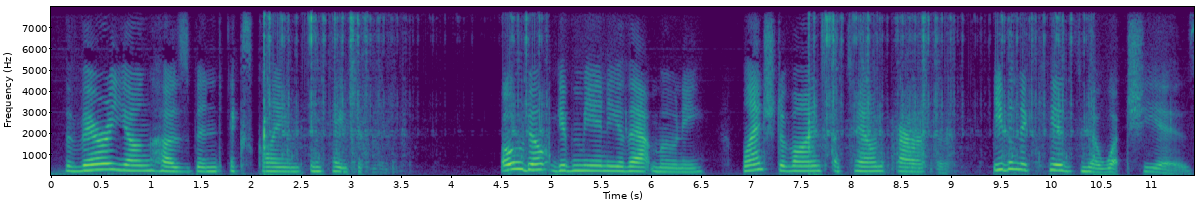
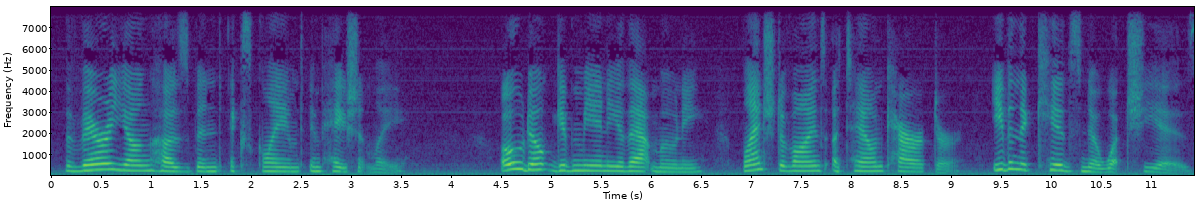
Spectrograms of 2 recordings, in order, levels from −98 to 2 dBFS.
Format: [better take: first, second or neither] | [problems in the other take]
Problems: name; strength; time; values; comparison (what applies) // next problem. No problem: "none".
second | noise reduction (neural mask model RNNoise)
